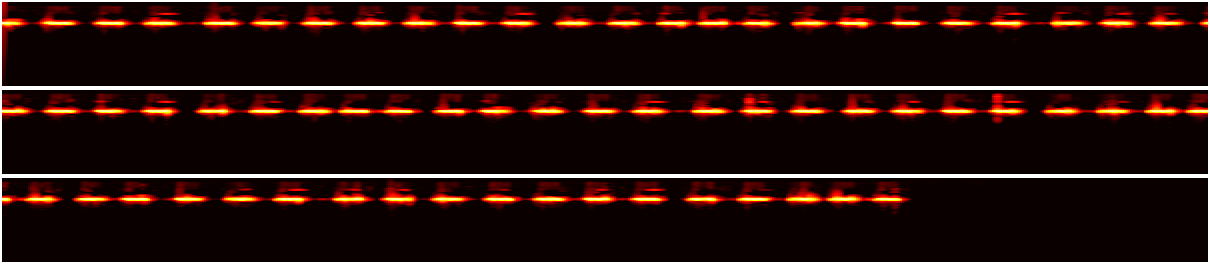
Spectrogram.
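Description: Cricket chirping: an even train of short, high chirps, several a second, all on one pitch, that stops suddenly about sixteen seconds in.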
